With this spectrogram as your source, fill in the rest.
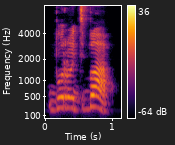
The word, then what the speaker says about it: боротьба: дзвінкий стає дзвінким наприклад у слові боротьба глухий чи перед дзвінким би тому він переходить у парний дзвінкий вимовляємо боротьба в слові вуксал глухий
